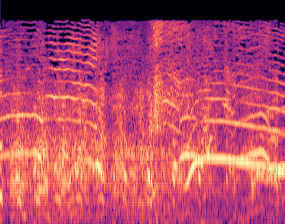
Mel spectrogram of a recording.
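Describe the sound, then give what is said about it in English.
A woman screams and squeals with excitement, high-pitched, her voice sliding up and down in continuous shrieks for a few seconds with no words. “That woman screaming, yeah. Not saying a word on that sound clip, is in studio with us.”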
